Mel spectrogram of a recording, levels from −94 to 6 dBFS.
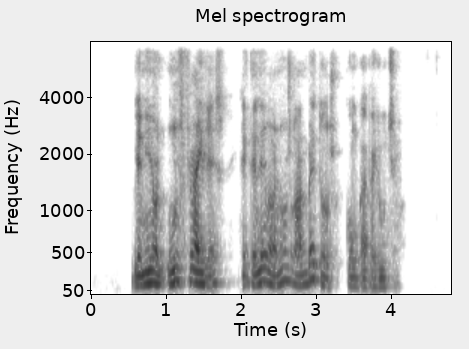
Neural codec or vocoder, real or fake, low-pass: codec, 44.1 kHz, 2.6 kbps, SNAC; fake; 7.2 kHz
